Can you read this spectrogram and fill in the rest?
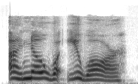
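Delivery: sudden, high and loud; burst out. A narrator's reading. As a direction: blurt it out as a last card. Heroine plays her final card.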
